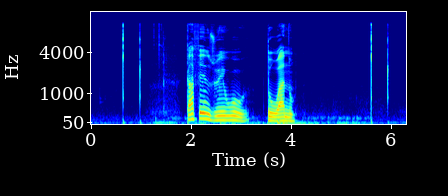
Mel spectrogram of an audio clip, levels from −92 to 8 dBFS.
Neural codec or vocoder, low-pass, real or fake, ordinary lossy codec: none; 10.8 kHz; real; none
